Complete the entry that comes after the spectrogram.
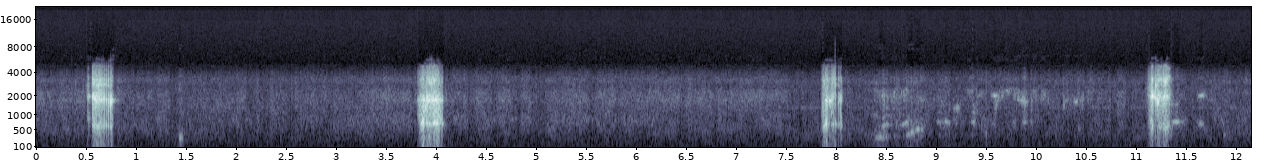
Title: Hiccups(audio only)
